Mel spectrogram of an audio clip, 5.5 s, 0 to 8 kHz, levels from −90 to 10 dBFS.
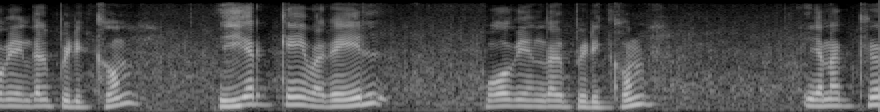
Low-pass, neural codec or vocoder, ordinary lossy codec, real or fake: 7.2 kHz; codec, 16 kHz, 4 kbps, X-Codec, HuBERT features, trained on balanced general audio; none; fake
